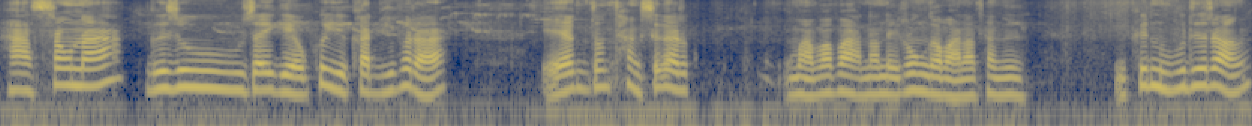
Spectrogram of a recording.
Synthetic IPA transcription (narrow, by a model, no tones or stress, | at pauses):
hasɾawnaɡɯzɯwzajɡɯjawpʰɯjɯkʰat̚bipʰaɾa | ejaŋdɔŋtʰaŋsɯkaɾɯmababananɯjɾɔŋɡaβanatʰaŋɯḭkʰɯnubɯdɯɾaŋ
